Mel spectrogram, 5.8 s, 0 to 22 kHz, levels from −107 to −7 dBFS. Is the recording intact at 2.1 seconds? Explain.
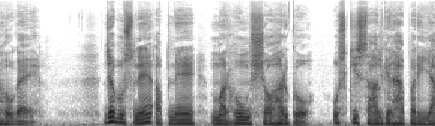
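No. Just after "جب اس نے", new audio arrived late, so from 2.12 to 2.14 s a repeated buffer replays the last 10.7 ms chunk (consistent with a 512-sample buffer) twice more. The sound becomes a brief buzzy stutter with hard joins, and nothing is lost.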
